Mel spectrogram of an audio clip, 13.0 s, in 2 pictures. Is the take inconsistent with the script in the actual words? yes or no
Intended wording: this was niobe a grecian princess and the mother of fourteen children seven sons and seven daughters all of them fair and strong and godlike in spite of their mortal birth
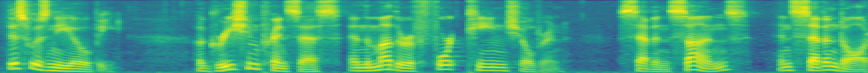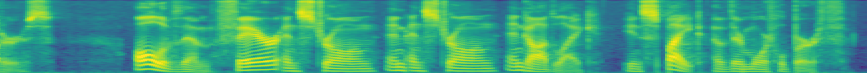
yes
